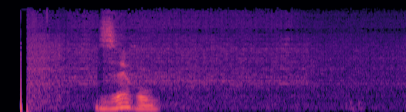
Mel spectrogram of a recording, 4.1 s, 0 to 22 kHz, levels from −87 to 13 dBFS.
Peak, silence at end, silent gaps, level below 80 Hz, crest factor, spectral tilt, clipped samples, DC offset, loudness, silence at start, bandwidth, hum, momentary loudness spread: -10 dBFS; 0 s; none; -54 dBFS; 22 dB; -4 dB/octave; under 0.1%; under 0.1%; -31 LUFS; 0.25 s; 17 kHz; none; 21 LU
